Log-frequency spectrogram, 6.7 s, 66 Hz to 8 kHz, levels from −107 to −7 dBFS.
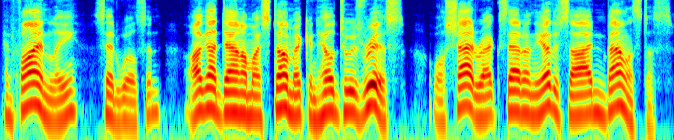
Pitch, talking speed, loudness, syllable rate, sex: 160 Hz, 220 wpm, -18 LUFS, 5.6 syllables/s, male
